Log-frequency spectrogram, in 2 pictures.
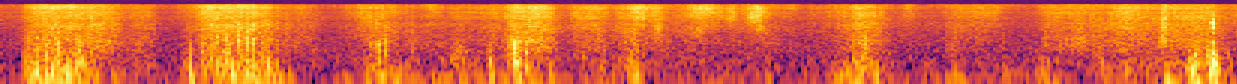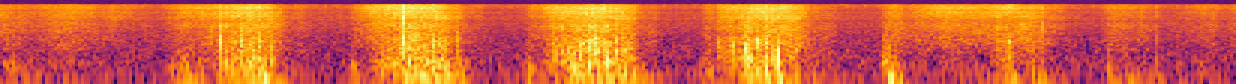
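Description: Fingertips with long red nails scratch and rub a soft, dark grey chunky ribbed knit wool sweater. The result is a quiet series of short, uneven swells of scratchy, rustling friction noise, low and muffled with a faint bright edge.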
